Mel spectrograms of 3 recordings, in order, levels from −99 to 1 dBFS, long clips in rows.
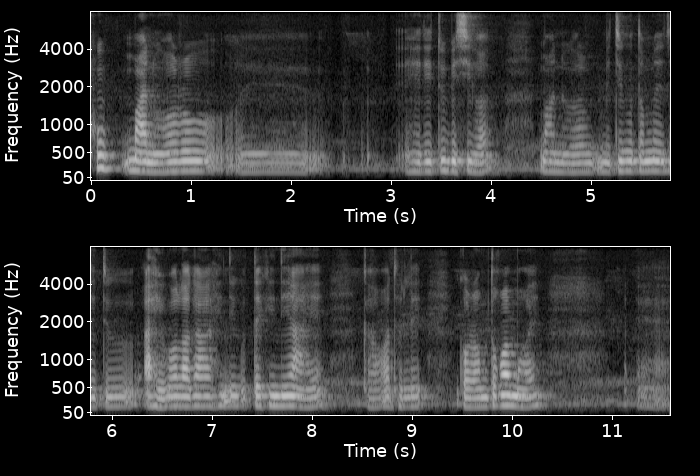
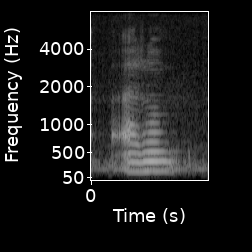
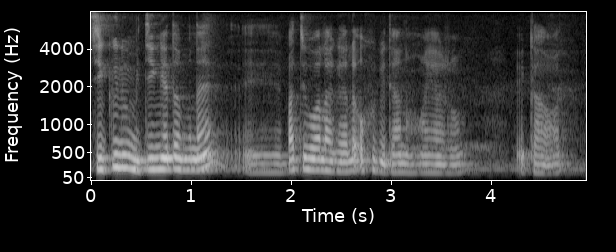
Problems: background sounds at intervals, low volume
